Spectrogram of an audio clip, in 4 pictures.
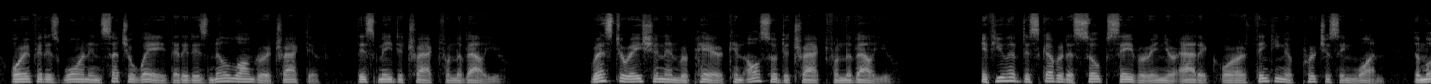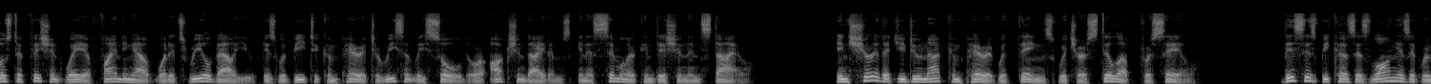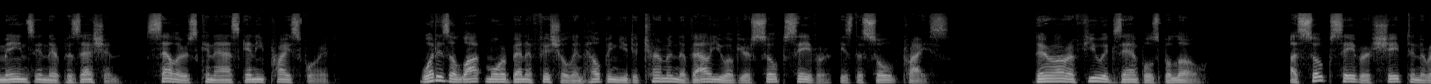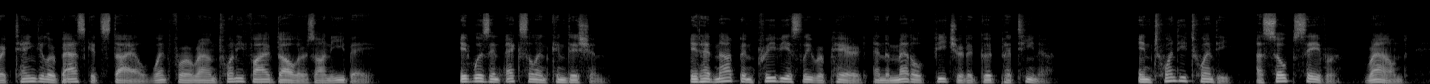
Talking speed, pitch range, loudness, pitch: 180 wpm, 90-125 Hz, -31 LUFS, 105 Hz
